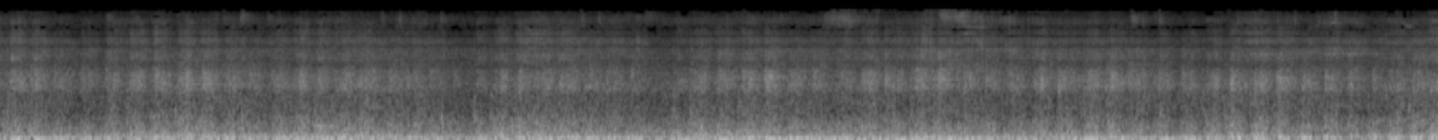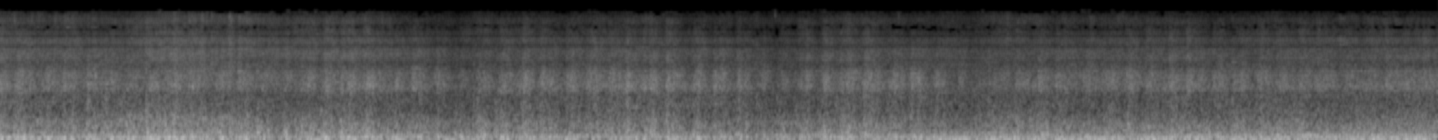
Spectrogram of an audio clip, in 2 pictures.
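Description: Freight train cars (covered hoppers and tank cars) rolling past, steel wheels clacking over the rail joints in a steady, loud rumble.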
